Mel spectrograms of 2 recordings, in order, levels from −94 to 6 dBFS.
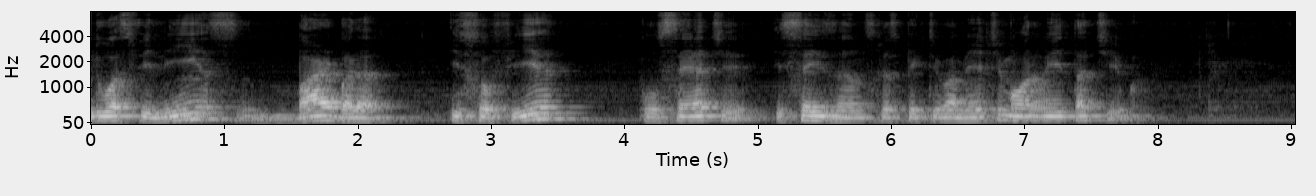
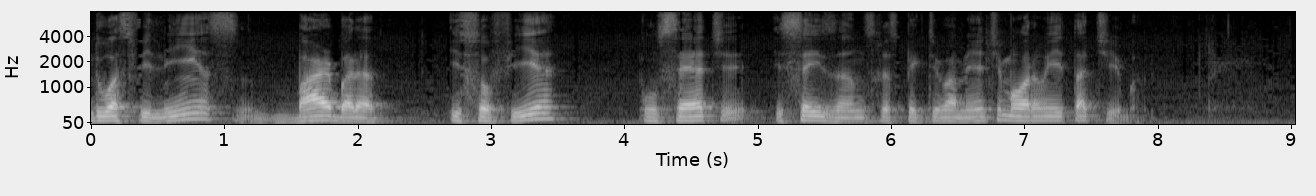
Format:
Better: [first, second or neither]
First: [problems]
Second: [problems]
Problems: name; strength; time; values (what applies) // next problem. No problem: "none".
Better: second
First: room echo; dies away in 0.6 s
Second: none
